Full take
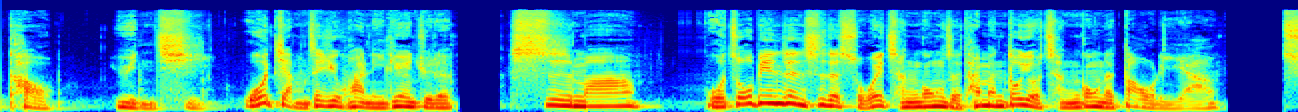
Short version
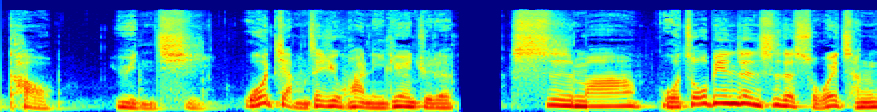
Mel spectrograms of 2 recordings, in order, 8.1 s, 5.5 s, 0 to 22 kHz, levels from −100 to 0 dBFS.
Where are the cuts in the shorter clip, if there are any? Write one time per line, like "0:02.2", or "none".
0:04.1

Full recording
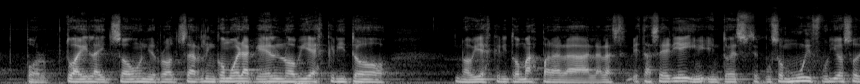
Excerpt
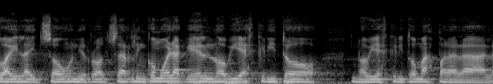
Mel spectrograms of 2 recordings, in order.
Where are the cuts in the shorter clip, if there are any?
0:03.4

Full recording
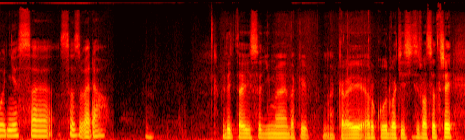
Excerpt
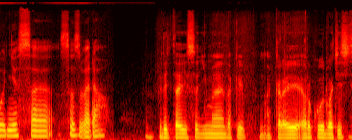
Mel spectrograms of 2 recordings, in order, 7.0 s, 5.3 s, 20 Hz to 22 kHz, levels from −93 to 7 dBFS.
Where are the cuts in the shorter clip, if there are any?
0:02.3

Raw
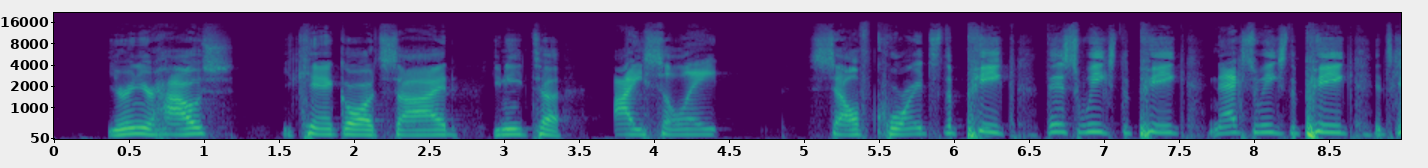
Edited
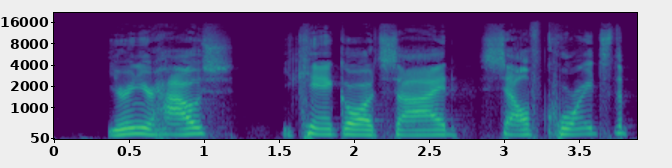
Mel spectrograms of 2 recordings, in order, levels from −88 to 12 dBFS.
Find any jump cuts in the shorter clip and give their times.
0:02.8

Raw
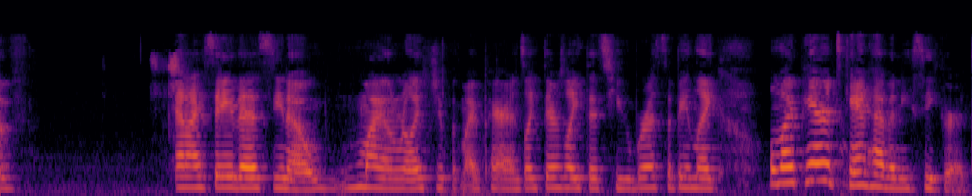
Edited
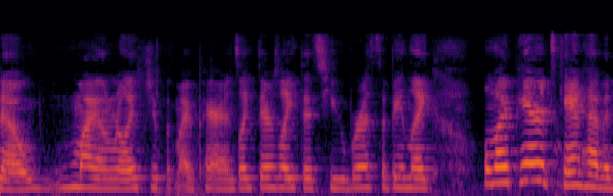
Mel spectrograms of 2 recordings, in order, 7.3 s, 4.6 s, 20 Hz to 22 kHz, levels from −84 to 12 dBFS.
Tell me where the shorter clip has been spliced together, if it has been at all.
none

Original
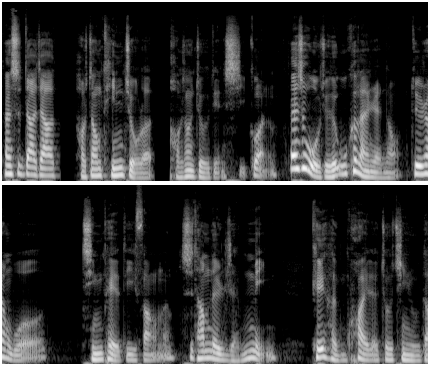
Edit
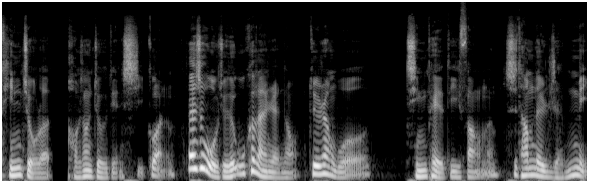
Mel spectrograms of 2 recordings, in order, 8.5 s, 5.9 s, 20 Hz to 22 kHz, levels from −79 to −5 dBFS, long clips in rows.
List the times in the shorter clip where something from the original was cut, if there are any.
none

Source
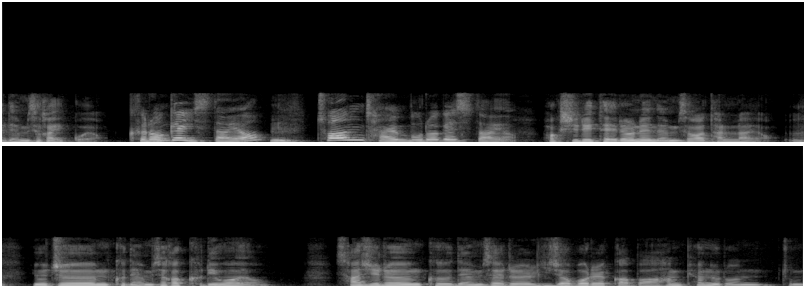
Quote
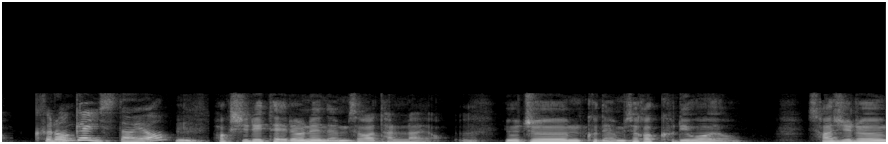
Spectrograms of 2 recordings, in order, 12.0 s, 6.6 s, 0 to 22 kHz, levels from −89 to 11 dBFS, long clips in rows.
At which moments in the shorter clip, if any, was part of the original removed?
0:01.5

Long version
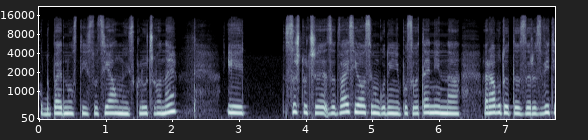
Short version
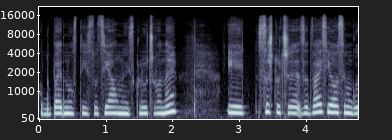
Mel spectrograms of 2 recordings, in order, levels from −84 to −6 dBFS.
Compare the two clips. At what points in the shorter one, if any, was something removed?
0:03.2

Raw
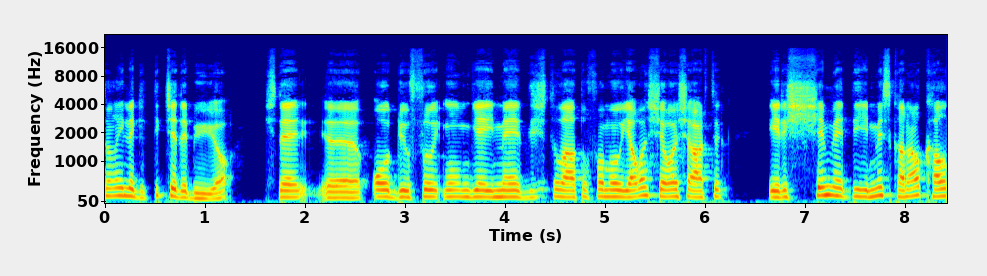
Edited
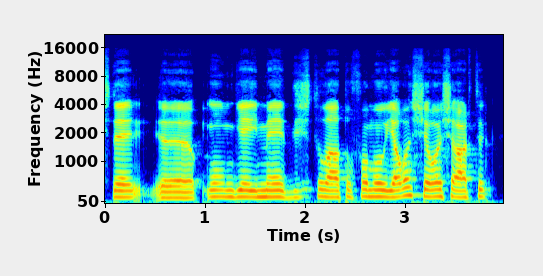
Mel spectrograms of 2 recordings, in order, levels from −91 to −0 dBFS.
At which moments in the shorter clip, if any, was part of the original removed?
0:01.0

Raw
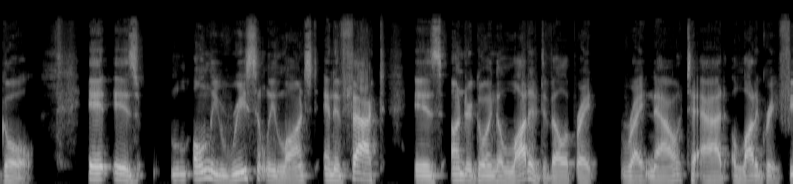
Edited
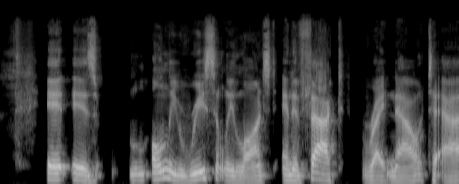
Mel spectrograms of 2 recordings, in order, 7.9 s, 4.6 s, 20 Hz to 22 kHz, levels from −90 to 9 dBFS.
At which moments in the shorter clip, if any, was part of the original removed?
0:03.5

